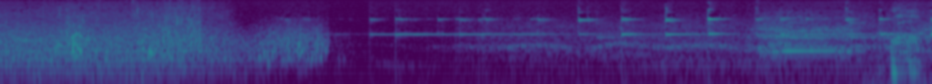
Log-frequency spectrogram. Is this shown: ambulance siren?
no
